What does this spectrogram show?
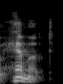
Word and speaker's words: Hemet: sound, that is a word being spelled out phonetically, they do it H--m. So, HemT kind of. Wow. It's a stupid town name. Danny Dre or uh anybody who lives out in Hammet, if you live if you listen to this,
